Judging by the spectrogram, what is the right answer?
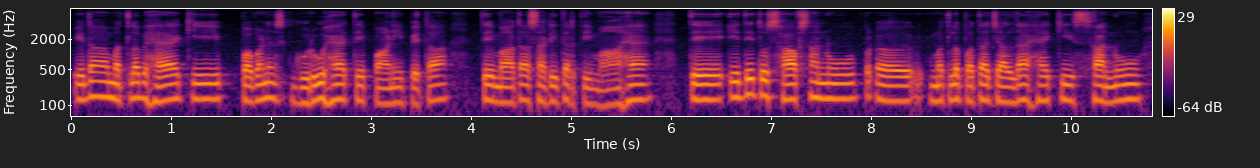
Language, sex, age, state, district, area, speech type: Punjabi, male, 30-45, Punjab, Rupnagar, urban, spontaneous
